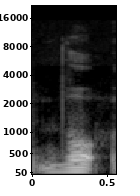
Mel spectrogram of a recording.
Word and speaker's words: Vought: I would have, I would have said so, but isn't that Vort Sikorsky? – Vort, Vort. Yes, I'm sorry.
